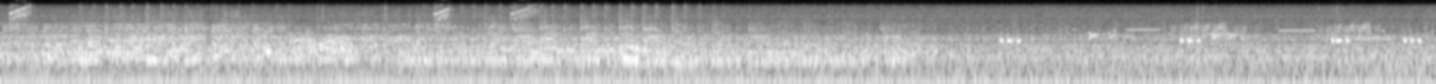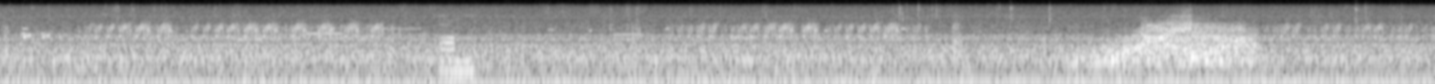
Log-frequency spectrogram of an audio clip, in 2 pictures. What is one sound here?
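Retro video game music plays steadily.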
